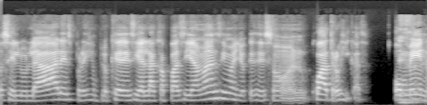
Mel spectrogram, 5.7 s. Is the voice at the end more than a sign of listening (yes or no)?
yes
